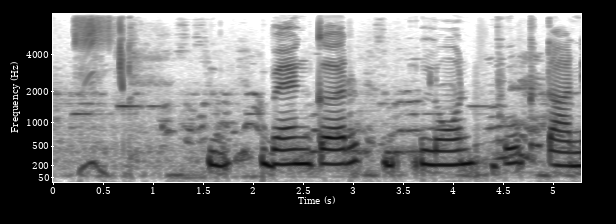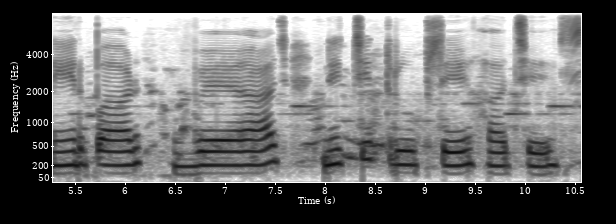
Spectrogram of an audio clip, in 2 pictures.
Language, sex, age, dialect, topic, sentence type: Magahi, female, 18-24, Northeastern/Surjapuri, banking, statement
